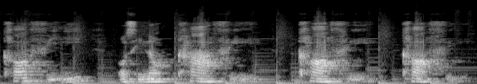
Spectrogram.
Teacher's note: La primera sílaba tiene una O o también puede tener una O, una A fuerte, ¿ok? Y en la segunda sílaba tienes el sonido de una I larga, no es una I corta, es una I larga y fuerte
